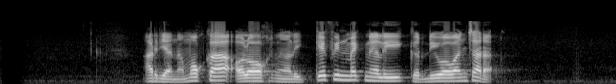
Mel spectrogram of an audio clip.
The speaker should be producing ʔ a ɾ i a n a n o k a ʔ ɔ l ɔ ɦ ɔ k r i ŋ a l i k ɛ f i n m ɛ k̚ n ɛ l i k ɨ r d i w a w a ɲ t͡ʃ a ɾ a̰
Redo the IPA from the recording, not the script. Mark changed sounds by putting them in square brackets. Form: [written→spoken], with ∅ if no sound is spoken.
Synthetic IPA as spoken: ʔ a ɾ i a n a [n→m] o k a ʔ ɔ l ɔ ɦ ɔ k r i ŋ a l i k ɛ f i n m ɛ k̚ n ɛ l i k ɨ r d i w a w a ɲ t͡ʃ a ɾ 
